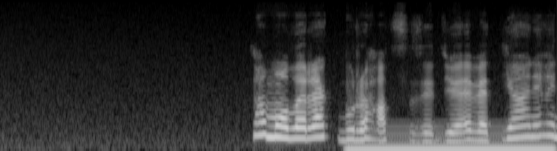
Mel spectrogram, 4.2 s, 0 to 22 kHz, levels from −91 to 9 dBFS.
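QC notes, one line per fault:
2.57–4.18 s, mains hum: from 2.57 s to the end, a steady low tone at 50 Hz sits under the speech, fairly loud, nearly as strong as the speech itself. A ground loop or nearby transformer is leaking the power-line frequency into the signal path, so the tone holds constant regardless of the speech. On a spectrogram it shows as an unbroken horizontal line at 50 Hz with fainter lines at its low harmonics; the waveform carries a fixed low-frequency ripple even between phrases.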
